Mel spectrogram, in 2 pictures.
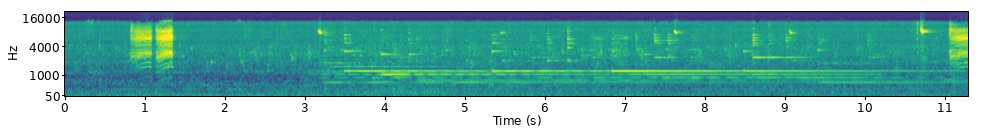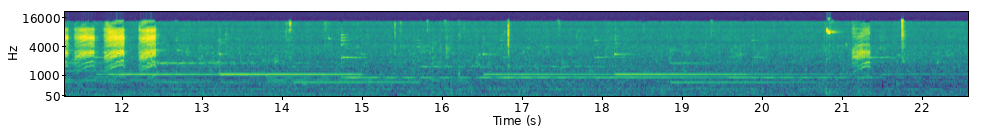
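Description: Wind chimes ringing in the breeze: several clear, overlapping tones that sound and slowly fade, starting a few seconds in. Short harsh bird calls break in about a second in, in a quick run of four or five about halfway, and once more near the end, with a few thin high chirps between.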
